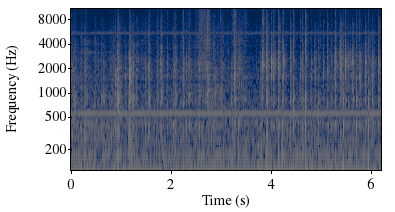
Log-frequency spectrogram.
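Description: A small, rectangular Cookie Dough Bites candy box made of cardboard with glossy plastic wrap, apparently full, is held in both hands and tapped and crinkled with fingertips and short nails. A steady run of quick, soft, dry taps and bright crinkles continues over a constant low hum and a faint steady tone.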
